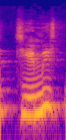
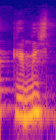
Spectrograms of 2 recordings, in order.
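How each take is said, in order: First: केमिस्ट said with a ch, like chemist; केमिस्ट mispronounced with an opening च sound; wrong ch sound. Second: केमिस्ट said with a hard क at the start; केमिस्ट with a clear opening क sound; correct k sound. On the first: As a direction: say केमिस्ट with च at the start, as the wrong reading. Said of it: "इसको मैंने केमिस्ट नहीं पढ़ा". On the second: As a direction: say केमिस्ट with क, as the right reading. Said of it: "इसको मैंने केमिस्ट पढ़ा". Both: Shown as a demonstration.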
